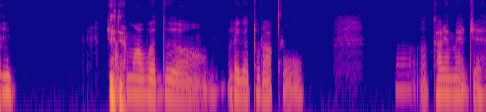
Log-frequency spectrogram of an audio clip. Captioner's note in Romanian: voce dreasă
